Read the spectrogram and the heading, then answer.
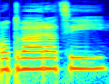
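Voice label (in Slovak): "otvárací", Slovak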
